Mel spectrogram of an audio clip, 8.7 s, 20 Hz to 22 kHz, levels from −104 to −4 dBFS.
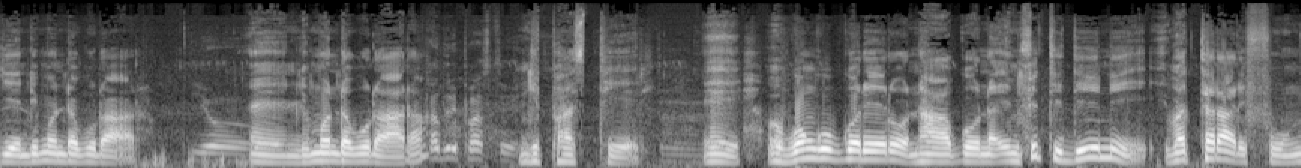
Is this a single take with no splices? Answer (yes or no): yes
